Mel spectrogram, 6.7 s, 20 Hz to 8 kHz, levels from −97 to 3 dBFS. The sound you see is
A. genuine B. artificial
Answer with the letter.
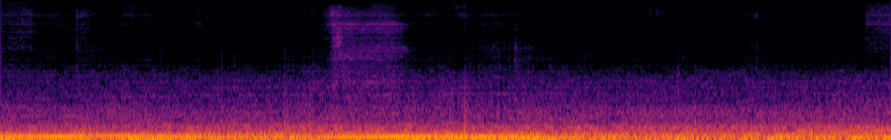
B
